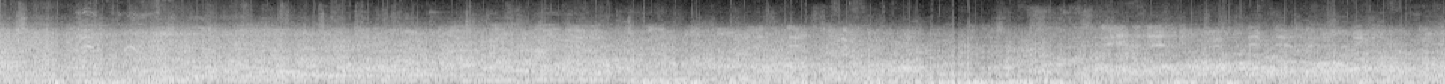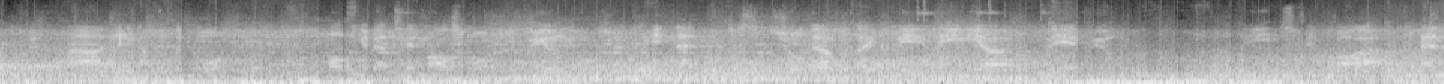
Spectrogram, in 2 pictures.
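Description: A jet engine roars loudly overhead as a fighter plane flies past.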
